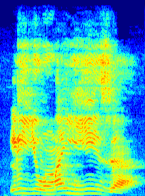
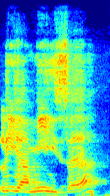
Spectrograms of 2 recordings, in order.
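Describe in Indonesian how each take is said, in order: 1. Konsonan di tengah itu ganda dan ditekan. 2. Konsonan di tengah itu tunggal dan ringan. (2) "dibaca takhfif"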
